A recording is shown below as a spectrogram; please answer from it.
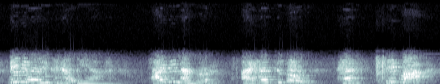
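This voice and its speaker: A woman's voice: extremely high pitch, heavily acted. A woman voicing a self-assured, chatty little storybook girl in a children's puppet show, earnestly explaining her side to the audience. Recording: muffled, echoey far-off recording, faint noise.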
